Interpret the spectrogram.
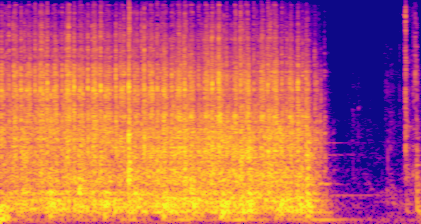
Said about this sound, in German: sitzt mittlerweile an ihrer Nähmaschine.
